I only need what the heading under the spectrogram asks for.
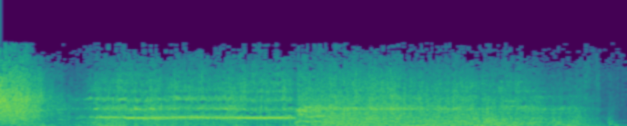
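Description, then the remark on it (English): A car driven by a chauffeur revs up with a rising whine and a brief tire squeal, then a steady loud rumble of rolling wheels as it pulls away along a road, fading slightly at the end. “The car started along the road once again and I took a wild shot.”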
